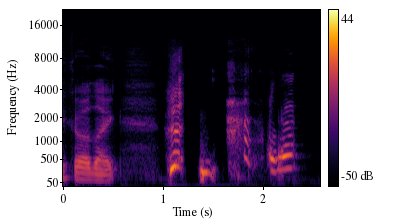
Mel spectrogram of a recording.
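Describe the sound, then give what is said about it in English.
A voice imitates a stifled, silent sneeze: a strained voiced catch, a breathy hiss, then a few short, pinched, squeaky bursts, with no actual words. “Yo, what's up with the people that sneeze but like they don't make noises?”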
